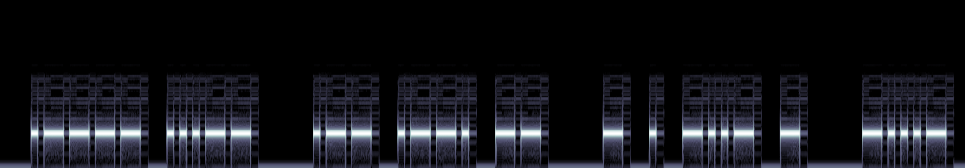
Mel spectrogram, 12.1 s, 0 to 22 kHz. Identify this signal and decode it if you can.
Morse code, heard as a keyed tone, about 15 wpm, spaced as for 13 wpm, 750 Hz. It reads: 13 WPM TEXT <BT>
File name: cwa / W1AW-Level2 / 13WPM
